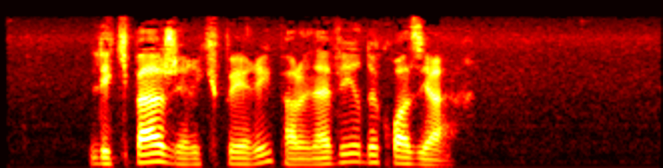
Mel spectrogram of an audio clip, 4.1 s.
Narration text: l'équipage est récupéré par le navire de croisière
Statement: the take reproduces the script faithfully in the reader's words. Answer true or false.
true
